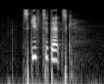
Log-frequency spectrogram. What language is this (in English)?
Danish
